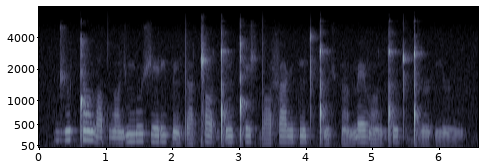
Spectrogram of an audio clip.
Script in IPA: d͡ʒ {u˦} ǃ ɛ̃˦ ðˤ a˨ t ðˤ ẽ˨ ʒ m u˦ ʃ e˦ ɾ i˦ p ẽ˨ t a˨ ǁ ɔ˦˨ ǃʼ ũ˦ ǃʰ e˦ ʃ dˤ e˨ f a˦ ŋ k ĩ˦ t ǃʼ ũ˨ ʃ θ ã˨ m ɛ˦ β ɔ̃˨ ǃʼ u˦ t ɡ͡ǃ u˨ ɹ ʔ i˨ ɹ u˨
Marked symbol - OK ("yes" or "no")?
yes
